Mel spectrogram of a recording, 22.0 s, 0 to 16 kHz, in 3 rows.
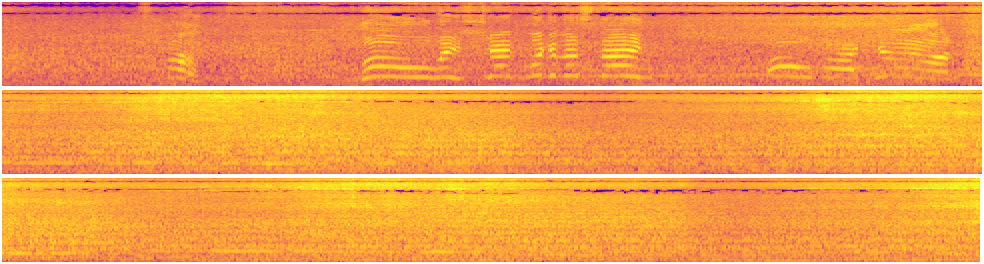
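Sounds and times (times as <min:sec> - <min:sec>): diesel engine droning with whine: 0:00.0 - 0:22.0.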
